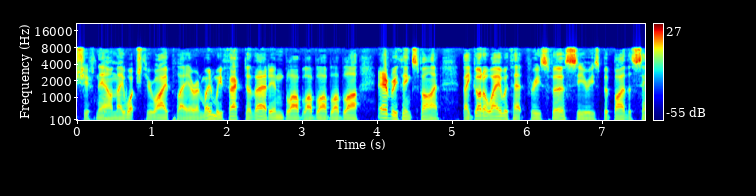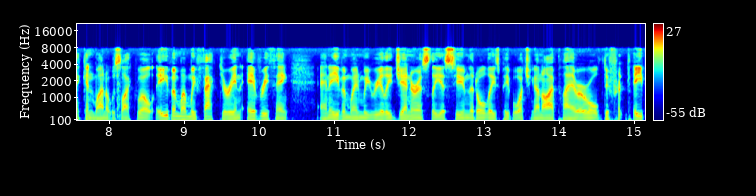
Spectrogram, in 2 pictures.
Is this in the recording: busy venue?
no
